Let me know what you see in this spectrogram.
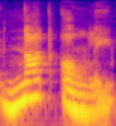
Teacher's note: Você não ouve mesmo o T de not, mas a gente tem uma pausa mesmo.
